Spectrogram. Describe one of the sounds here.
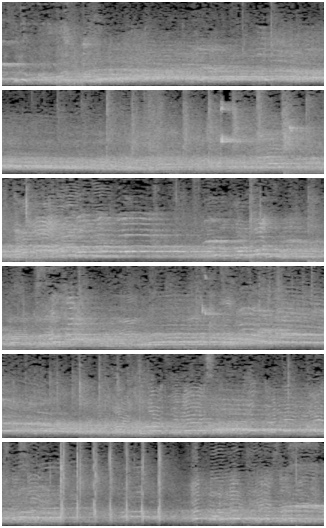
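Teenage girls call out to each other in a large echoing gym.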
